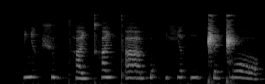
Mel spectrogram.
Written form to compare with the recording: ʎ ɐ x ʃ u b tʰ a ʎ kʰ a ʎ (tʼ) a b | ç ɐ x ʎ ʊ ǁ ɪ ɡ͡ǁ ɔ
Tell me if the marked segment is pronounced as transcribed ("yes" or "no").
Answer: yes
